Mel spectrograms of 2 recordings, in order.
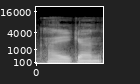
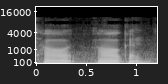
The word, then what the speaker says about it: Hagen: It's not Hagen, it's Hagen.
